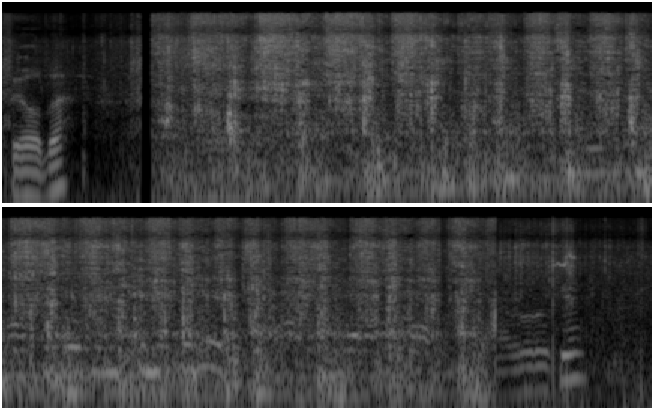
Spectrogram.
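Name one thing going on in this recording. Milk streams hissing into a full pail.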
